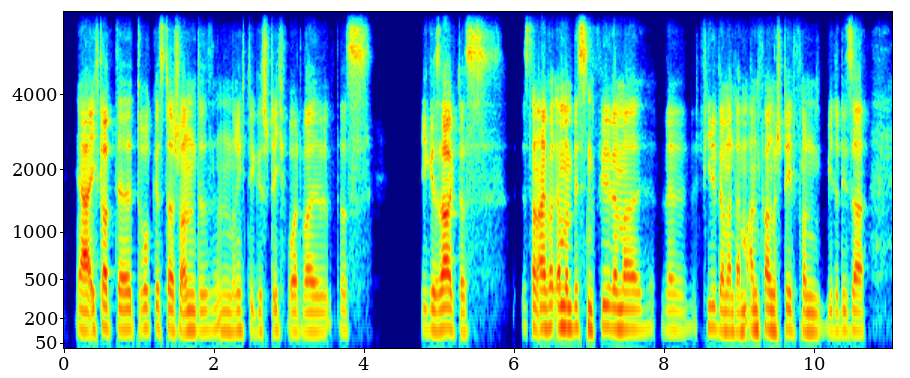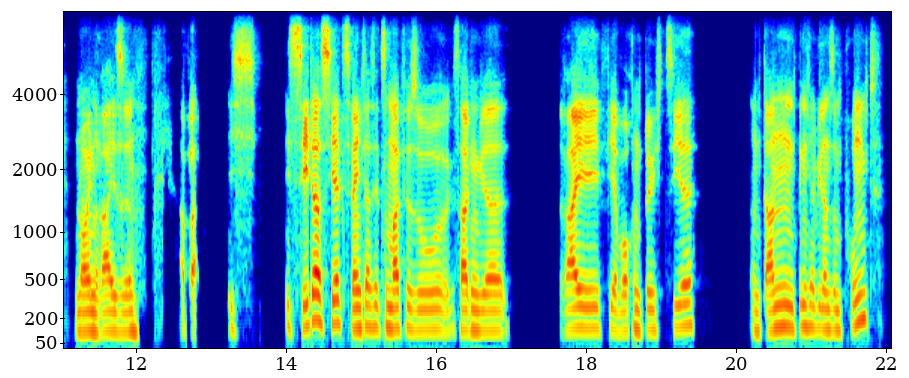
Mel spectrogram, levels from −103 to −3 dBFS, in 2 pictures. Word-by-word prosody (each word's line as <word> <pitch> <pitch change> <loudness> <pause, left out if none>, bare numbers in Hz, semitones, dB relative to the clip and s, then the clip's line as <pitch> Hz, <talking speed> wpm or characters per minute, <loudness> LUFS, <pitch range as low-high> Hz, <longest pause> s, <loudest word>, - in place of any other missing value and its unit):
Ja, 125 -2 +7
ich 125 - 0
glaube, 140 -1 +5
der 130 0 +1
Druck 135 +2 -6
ist 140 -1 -2
da 130 - +3
schon 125 +1 +2
d 125 - -8
äh, - - -6
'n 125 -1 -9
richtiges 125 -1 -6
Stichwort, 125 -1 -5
weil 120 0 -3
das 125 -1 -3 0.6
wie 135 - -5
gesagt, 135 0 +6
das 120 -1 -4 0.2
ist 145 0 -12
dann 145 -2 +5
einfach 140 +1 +5
immer 145 0 +5
'n 140 - 0
bisschen 135 -2 +1
viel, 145 0 -1
wenn 135 -1 +4
man 130 +1 -1
we 125 0 -9
viel, 140 -3 -4
wenn 125 -1 +1
man 120 -1 0
da 120 - -2
am 125 +1 -3
Anfang 130 0 0
steht 130 0 -2
von 120 0 -5
wieder 125 0 -8
dieser 125 -1 -1 0.5
neuen 125 0 +1
Reise. 120 +1 -1 0.5
Aber - - -4 0.4
ich - - -5 0.3
ich 145 -2 -8
sehe 145 0 +5
das 185 -3 +7
jetzt, 165 -1 +2
wenn 135 0 +5
ich - - -3
das 145 -1 -1
jetzt 145 -1 -4
mal 135 0 +4
für 135 0 -6
so 130 -1 -4
sagen 130 -1 0
wir 125 -1 -1 0.7
3, 135 +1 +4
4 130 -4 -3
Wochen 125 0 -4
durchziehe 145 +4 -3 0.7
und 125 -3 -10
dann 140 +3 +2
bin 145 - -3
ich 145 - -3
halt 140 - -5
wieder 135 -1 0
an 130 - -2
so 130 - -6
'nem 125 - -6
Punkt 175 +9 -3
130 Hz, 190 wpm, -23 LUFS, 125-140 Hz, 0.7 s, Ja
